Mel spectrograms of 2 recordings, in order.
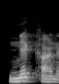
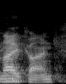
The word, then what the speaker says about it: Nikon: So I'm interested at the outset here, talking about how you went from doing your work with Nikon, as you pronounce it over here in America, we call it Nikon.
